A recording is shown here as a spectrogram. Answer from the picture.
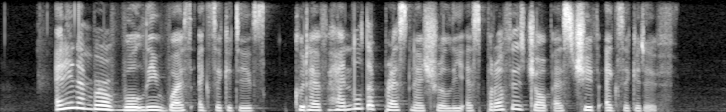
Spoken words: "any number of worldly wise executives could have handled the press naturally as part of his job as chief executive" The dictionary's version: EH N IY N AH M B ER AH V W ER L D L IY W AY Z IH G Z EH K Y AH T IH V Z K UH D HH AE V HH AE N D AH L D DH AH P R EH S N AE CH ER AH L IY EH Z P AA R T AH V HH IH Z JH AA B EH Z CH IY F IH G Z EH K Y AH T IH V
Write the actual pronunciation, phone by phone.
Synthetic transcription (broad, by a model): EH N IY N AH M B ER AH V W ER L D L IY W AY S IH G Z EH K Y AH T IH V S K UH D HH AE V HH AE N D AH L D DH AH P R EH S N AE CH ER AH L IY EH S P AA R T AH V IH S JH AA B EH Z CH IY F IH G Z EH K Y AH T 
